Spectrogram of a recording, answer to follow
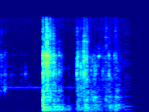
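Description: Handling noise: two bursts of knocking and rubbing, the first about half a second in and the second just after a second in.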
